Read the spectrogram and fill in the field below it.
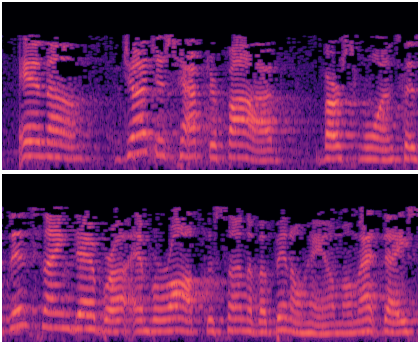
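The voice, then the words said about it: Slow-spoken American Southern accent. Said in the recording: “I don't have any problem talking slow ... I've been told I have a southern accent. ... Well, it's authentic. ... Born and raised.”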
